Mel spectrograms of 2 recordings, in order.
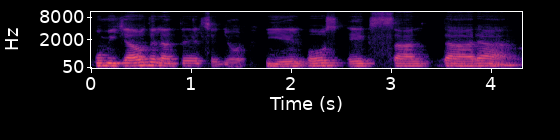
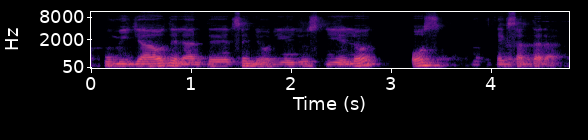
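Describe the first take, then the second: First: Slow scripture reading. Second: Said in the usual way. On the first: Shown as a demonstration. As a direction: read the verse slowly and solemnly. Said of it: "Por eso dice el texto al final".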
